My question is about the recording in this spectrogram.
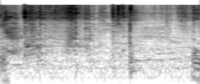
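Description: Paper pages of a ring binder being flipped, with light rustling and a few short clicks.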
